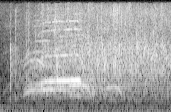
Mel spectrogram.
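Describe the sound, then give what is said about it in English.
An audience bursts into sustained applause, a dense wash of clapping that swells within the first second, peaks briefly with a few cheers, then holds steady at a moderate level. “I kind of want to clap with you, but really all that means is I'm getting old.”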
